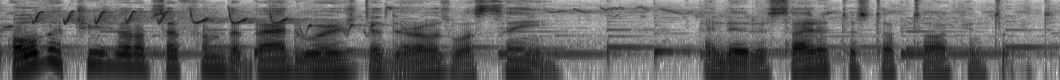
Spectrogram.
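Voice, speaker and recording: A man's voice: medium pitch, animated, brisk. A man reading scripted narration for a children's bedtime story. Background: music with birdsong.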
